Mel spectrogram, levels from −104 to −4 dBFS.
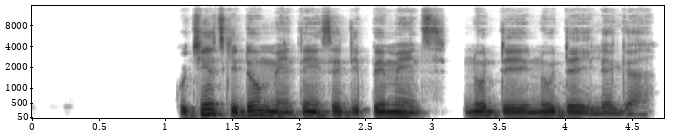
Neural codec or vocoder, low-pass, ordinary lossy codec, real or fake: none; 14.4 kHz; none; real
